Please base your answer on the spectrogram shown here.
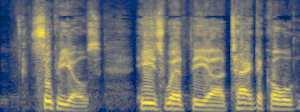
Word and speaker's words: Souppios: Uh uh Supio, I'm sorry, I mispronounced your name. Supio.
